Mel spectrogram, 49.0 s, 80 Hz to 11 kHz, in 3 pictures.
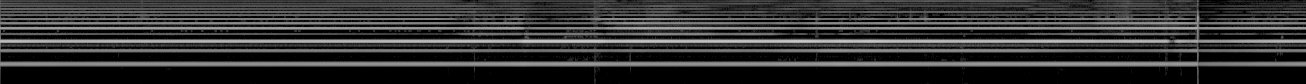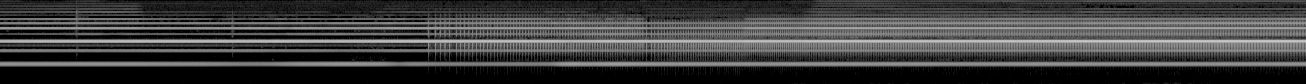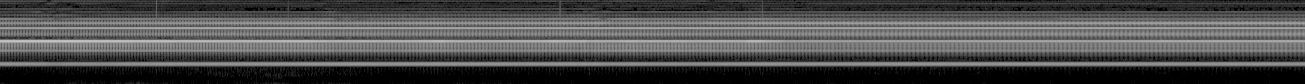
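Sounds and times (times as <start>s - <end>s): parking sensor steady tone: 4.6s - 16.1s, 28.9s - 40.0s.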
